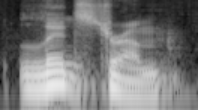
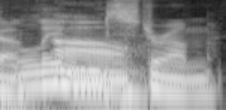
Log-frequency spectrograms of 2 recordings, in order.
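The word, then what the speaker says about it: Lidström: There's a mystery N that people like to add and it's Lidstrom, but there's a lot of people I mean Tom going back in the day. Lindstrom.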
